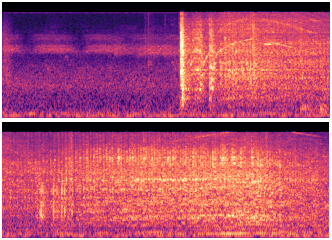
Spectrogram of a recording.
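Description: Car engine running, heard from inside the cabin, with a sharp click about two seconds in; after it the engine and road noise build steadily as the car gets moving.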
